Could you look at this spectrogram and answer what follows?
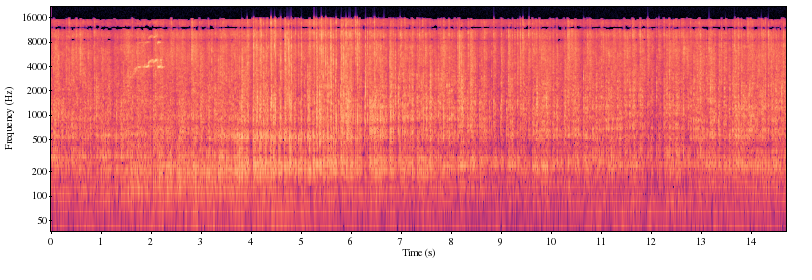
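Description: Commercial popcorn machine running: a steady motor hum under a dense crackle of popping kernels, with popped corn tumbling out onto a stainless steel table. It gets louder about four seconds in.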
